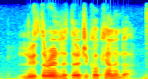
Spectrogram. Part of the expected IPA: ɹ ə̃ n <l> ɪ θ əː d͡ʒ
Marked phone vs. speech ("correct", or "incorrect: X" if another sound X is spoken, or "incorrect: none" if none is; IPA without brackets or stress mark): correct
